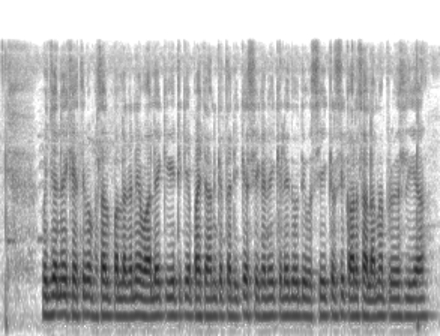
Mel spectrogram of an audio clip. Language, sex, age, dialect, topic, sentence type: Hindi, male, 46-50, Awadhi Bundeli, agriculture, statement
